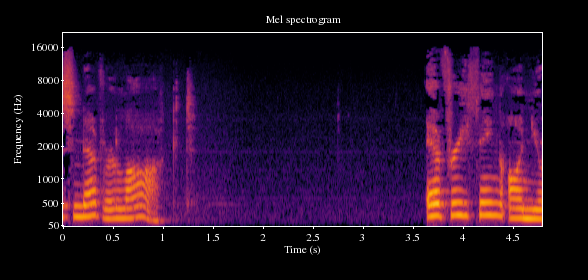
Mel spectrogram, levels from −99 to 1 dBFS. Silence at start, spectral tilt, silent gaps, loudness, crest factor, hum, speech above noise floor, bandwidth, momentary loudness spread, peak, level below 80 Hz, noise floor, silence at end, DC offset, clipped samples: 0 s; -5.5 dB/octave; none; -24 LUFS; 20 dB; none; 46 dB; 16 kHz; 22 LU; -6 dBFS; -78 dBFS; -69 dBFS; 0 s; under 0.1%; under 0.1%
